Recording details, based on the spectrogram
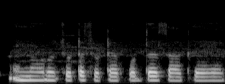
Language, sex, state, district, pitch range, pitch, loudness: Rajasthani, female, Rajasthan, Churu, 180-195 Hz, 185 Hz, -20 LUFS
